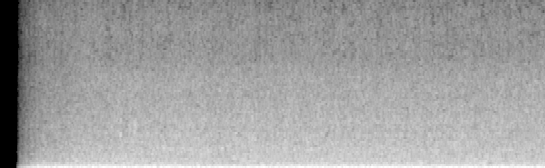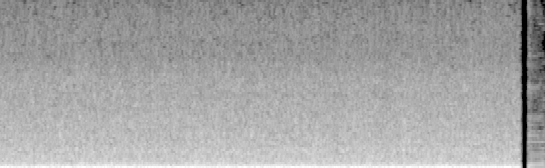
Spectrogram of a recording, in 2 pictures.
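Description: A steady, loud rushing noise spread across all pitches and heaviest in the lows. It starts abruptly a moment in and holds even throughout.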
